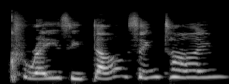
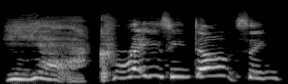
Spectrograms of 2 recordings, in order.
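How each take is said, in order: First: High, slow and gleeful; excited shout. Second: Higher, slow and gleeful; excited cheer. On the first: Cobwobblies calling everyone to dance. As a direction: announce the party. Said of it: "shouted the cobwebs". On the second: Cobwobblies cheering as the music starts. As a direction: whoop it up. Joining the dance. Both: Acted.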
